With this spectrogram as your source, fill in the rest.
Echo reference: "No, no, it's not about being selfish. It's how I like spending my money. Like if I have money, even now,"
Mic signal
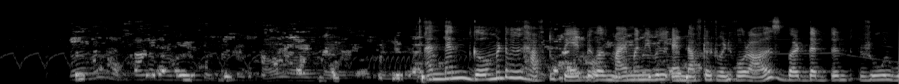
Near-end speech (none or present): present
